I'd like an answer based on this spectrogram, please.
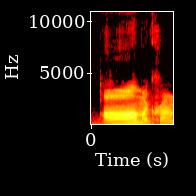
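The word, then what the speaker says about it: omicron: So that's a a common mistake new Greek students uh encounter is they want to pronounce omocrron like an o sound like a long o uh and it's not pronounced that way. It's the the name is an amocrron and that's what sound it makes a omocrron.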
